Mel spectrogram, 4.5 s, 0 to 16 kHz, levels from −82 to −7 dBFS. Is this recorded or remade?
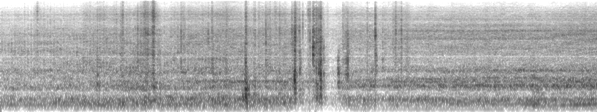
remade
